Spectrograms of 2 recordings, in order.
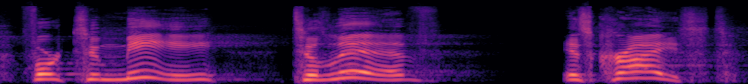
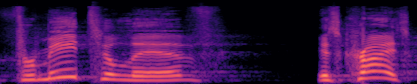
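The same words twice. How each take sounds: First: Slow, weighty reading of For to me to live is Christ; slow scripture quote. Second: Said in the usual way. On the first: Retold or imitated. Pastor quoting Paul to the congregation, slow and weighty. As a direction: lean into each word of to live and Christ, slowly. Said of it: "he was able to say in Philippians". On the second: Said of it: "For, for".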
